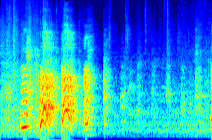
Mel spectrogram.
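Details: A ridiculously happy Golden Retriever barking at a man as if trying to tell him something important; four loud, rough barks in quick succession, then softer grumbling vocal noises and a final sharp bark.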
